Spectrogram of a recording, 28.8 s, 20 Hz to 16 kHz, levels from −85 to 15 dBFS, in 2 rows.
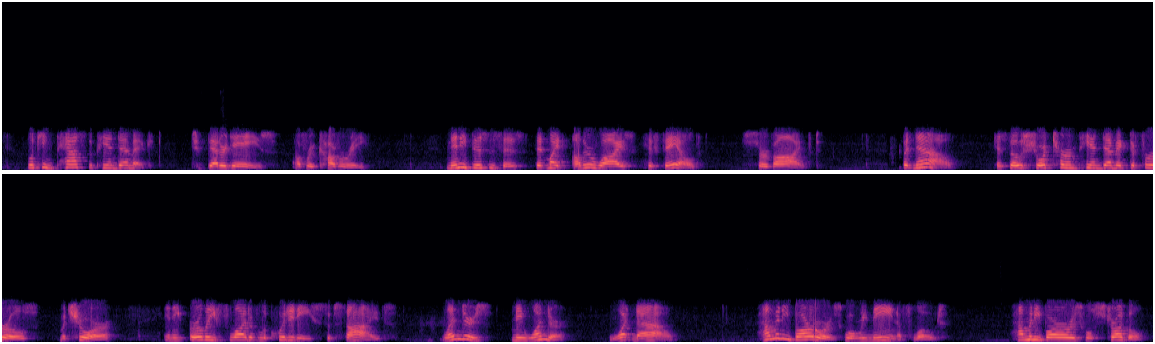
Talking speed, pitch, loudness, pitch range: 100 wpm, 270 Hz, -22 LUFS, 235-295 Hz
